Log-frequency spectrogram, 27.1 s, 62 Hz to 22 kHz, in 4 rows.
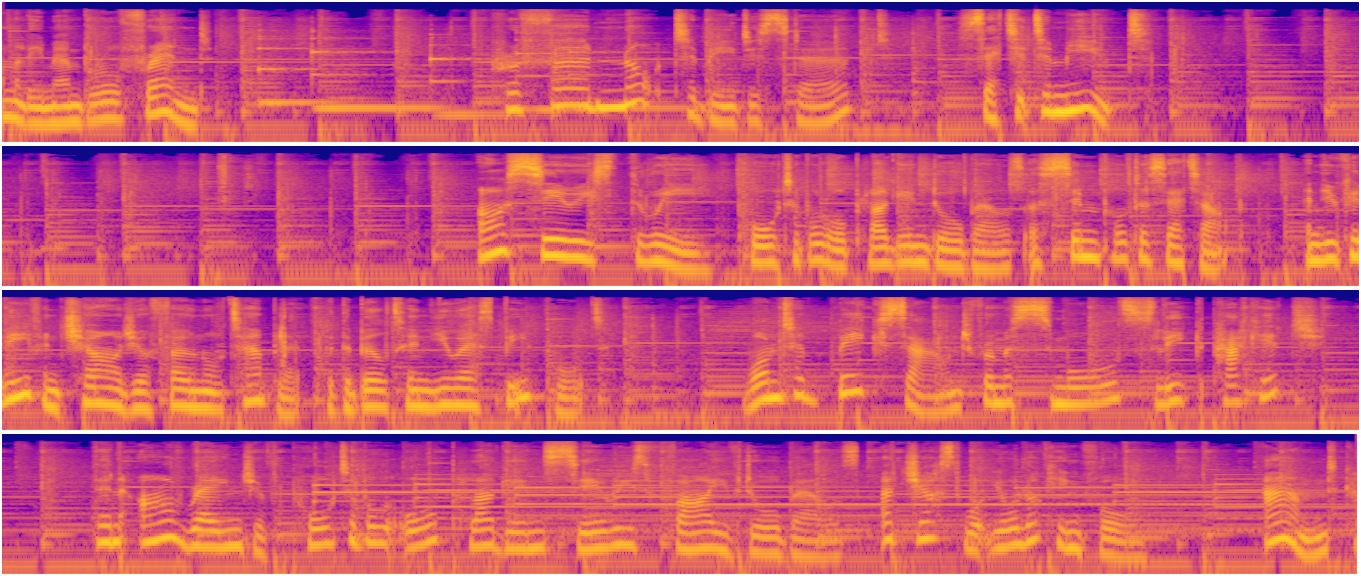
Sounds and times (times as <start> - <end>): Speech: 0.0 - 1.1, 2.5 - 5.8, 9.2 - 16.6, 17.3 - 20.2, 20.8 - 26.1, 26.7 - 27.1
Music: 0.0 - 27.1.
